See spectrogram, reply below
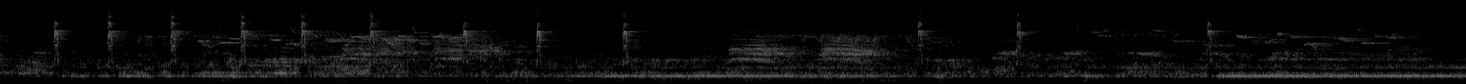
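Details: Great spotted woodpecker, a young male with its mother at a nest hole shared with bees in Puszcza Bydgoska forest near Bydgoszcz, Poland, June–July 2023: sharp, short clicking calls repeated every half-second to second over a steady low hum and twittering birds.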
